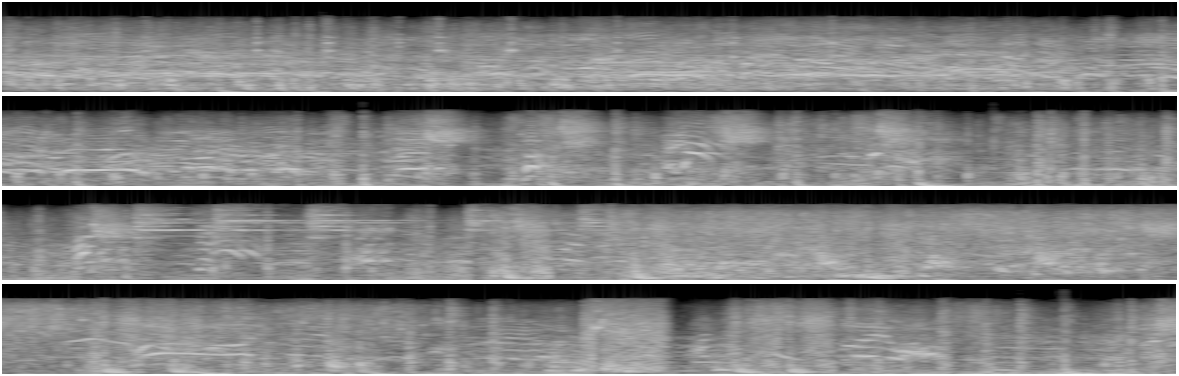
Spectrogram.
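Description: Blows and thuds land during a fistfight.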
